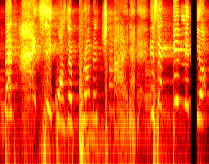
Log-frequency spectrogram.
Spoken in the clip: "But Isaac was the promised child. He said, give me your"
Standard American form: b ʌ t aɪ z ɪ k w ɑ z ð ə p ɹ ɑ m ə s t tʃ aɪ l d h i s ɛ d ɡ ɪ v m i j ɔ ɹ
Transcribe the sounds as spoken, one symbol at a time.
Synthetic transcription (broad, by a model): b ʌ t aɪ s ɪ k w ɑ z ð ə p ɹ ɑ m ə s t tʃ aɪ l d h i s ɛ d ɡ ɪ v m i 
